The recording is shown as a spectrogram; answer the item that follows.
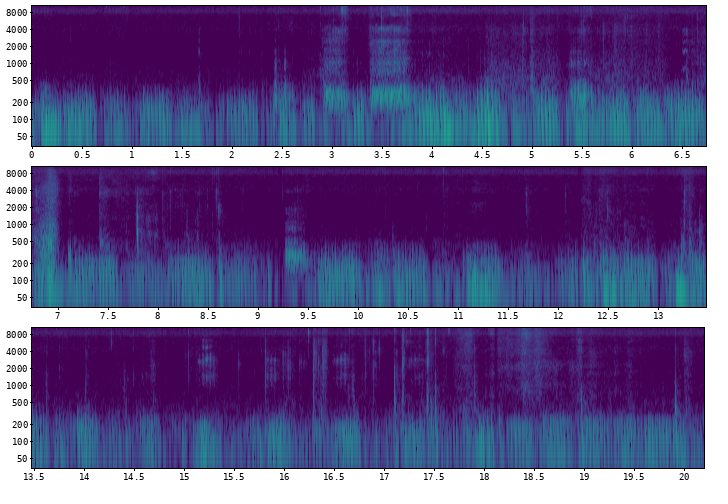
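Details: Mother cat Johanna licks the heads, backs and bellies of her sleeping kittens in a quiet, warm room, waking them to feed. A low, steady, pulsing rumble fills the recording, with sharp soft clicks of licking scattered throughout.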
